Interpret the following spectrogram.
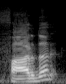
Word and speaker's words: farther: फिर number 7 फादर, FARTHER, और फर्दर, FURTHER। ध्यान दीजिएगा कि इन दोनों वर्ड्स का प्रोनाउंसिएशन डिफरेंट है। पहला है फादर, फा, आ यूज होता है, और उसके बाद फर्दर, FUR, फर्दर।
